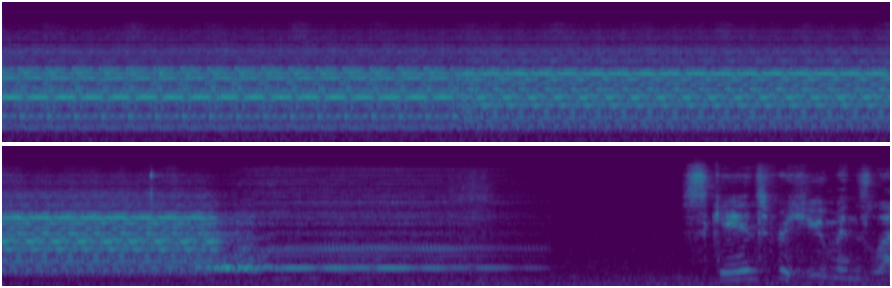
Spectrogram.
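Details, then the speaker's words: Simulated MRI scanner sounds from an AR prototype that prepares child patients for MRI: loud rapid buzzing tones, about four pulses a second, shifting in pitch, then fading; normal MRI scanner noise. "if you'd like to hear some of the other sounds an MRI machine makes feel free to keep hitting the button before continuing"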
